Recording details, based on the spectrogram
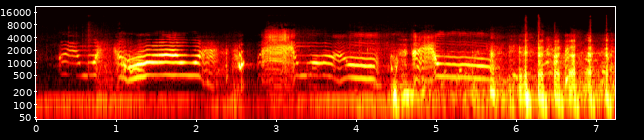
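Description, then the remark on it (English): Thin, strained newborn-style crying, probably a voice imitating it: several short wavering wails with brief gaps, ending in choppy sputters and little coughs, fairly loud, with no talking. “A newborn baby is very weak and can't do anything much but just cry and sputter and cough a little, like this.”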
